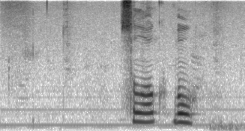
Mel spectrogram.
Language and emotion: Russian, neutral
